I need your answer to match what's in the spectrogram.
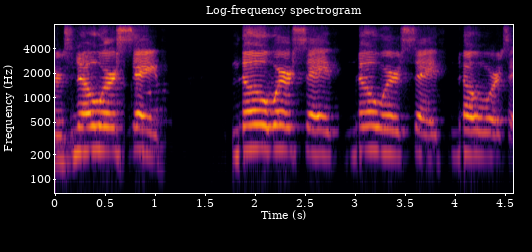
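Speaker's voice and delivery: play-acted, sob-choked, uncontrollable sobbing, words repeated. Describing a character who repeats the same words over and over, retelling someone sobbing. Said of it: "He's like sobbing, like uncontrollably".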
